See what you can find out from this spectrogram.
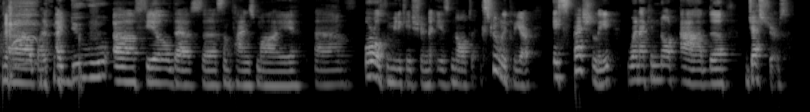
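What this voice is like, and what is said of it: Italian accent. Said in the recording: “I'm Italian... So I have an accent... A beautiful accent.”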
